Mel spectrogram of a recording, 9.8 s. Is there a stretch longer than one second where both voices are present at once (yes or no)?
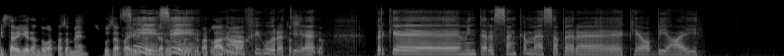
yes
